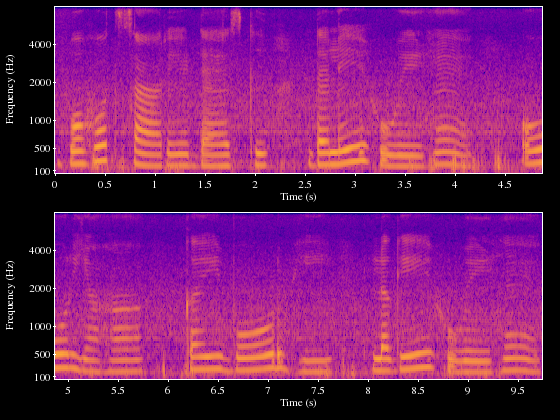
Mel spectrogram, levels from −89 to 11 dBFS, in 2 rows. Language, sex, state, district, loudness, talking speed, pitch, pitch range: Hindi, female, Haryana, Charkhi Dadri, -17 LUFS, 85 wpm, 210 Hz, 190-225 Hz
